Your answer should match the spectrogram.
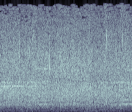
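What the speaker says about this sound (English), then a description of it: "the crowd get involved again, as you can hear" Boxing crowd roaring and making steady noise at a live fight, a dense wash of cheering filling the whole moment without breaks, no clear talk over it.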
